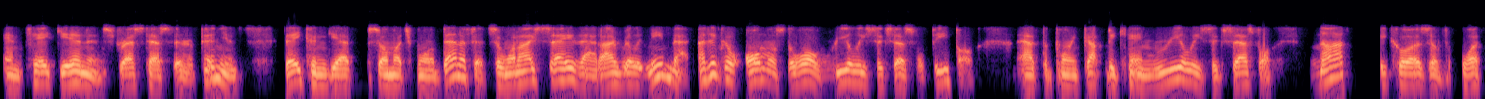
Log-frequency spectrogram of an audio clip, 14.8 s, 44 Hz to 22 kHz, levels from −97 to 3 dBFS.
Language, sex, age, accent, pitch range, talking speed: English, male, 60-79, American, 110-170 Hz, 170 wpm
